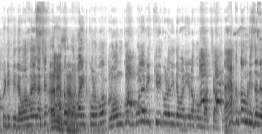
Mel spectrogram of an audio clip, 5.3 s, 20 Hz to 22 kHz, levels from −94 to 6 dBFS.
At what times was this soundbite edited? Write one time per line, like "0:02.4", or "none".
0:02.2
0:04.5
